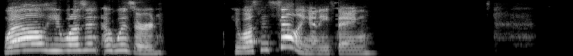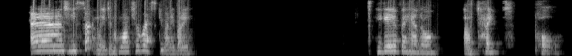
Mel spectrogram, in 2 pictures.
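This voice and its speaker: A woman reading a children's story aloud in an expressive, animated storytelling manner. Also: sits high, highs cut off. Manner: animated, pausing to check in with listeners.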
